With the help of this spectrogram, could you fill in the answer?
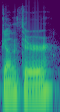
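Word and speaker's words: Guenther: go gunther um the i believe the e is silent gunther um so that's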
